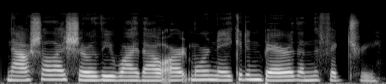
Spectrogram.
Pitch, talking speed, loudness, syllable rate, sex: 195 Hz, 250 wpm, -13 LUFS, 5.0 syllables/s, female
